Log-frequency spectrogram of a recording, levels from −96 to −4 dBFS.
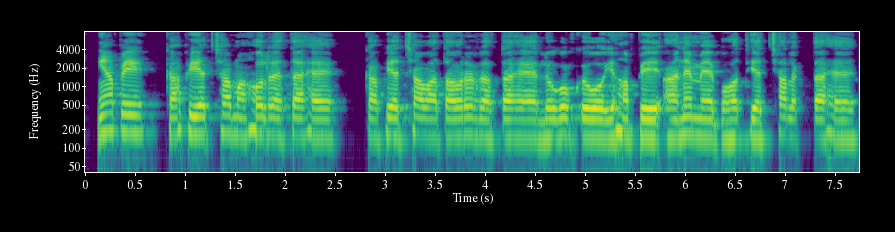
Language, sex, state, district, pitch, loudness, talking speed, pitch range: Hindi, male, Bihar, Saran, 150 Hz, -16 LUFS, 180 wpm, 150-160 Hz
